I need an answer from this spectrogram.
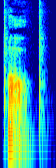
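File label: "pop off", British English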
